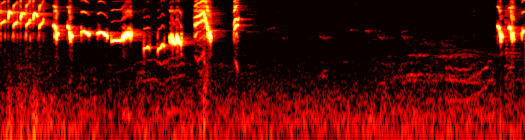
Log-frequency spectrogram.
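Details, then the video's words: Rapid, varied outpouring from an orange-headed thrush: high chirps and tumbling whistled notes packed tightly for over two seconds, then quiet, then a fresh burst of sharp chips. "Anis merah gacor durasi panjang"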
